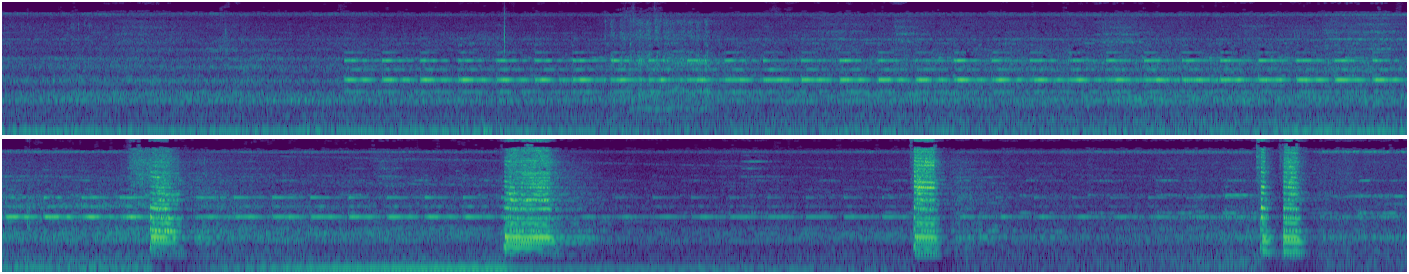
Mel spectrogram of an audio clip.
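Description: Union Pacific freight train approaching behind two diesel-electric locomotives: the engines' low rumble grows louder, under a steady high-pitched squeal of wheels on the curving track. The lead locomotive's air horn sounds five short blasts through the second half, the second one the longest and the last two in quick succession.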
